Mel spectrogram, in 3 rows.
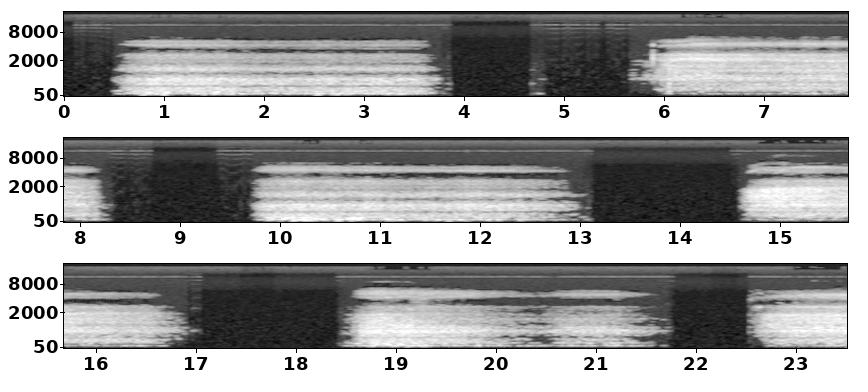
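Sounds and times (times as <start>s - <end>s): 
sparse sleeping breaths: 0.6s - 3.8s, 5.8s - 8.2s, 9.8s - 13.0s, 14.6s - 17.0s, 18.4s - 21.7s, 22.5s - 23.4s.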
